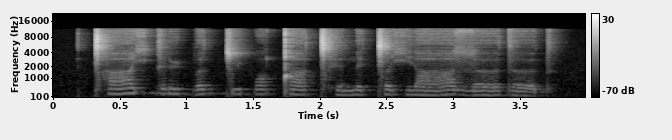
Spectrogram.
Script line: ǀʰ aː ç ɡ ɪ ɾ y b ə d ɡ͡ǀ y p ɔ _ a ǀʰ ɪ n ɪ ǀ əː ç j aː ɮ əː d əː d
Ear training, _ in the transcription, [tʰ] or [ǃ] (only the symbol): ǃ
